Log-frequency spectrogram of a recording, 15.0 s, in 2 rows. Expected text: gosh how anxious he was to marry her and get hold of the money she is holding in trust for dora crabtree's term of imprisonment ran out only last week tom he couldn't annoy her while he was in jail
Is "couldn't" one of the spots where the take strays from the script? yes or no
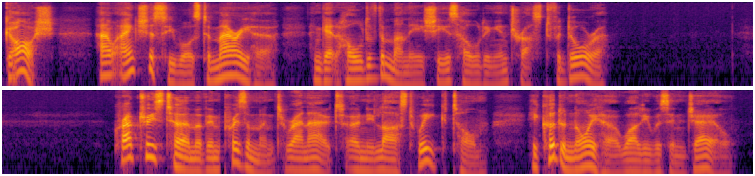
yes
